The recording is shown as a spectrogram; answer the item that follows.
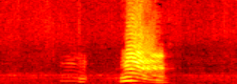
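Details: Red deer calf calling its playmate: a faint short bleat, then a loud nasal bleat lasting about a third of a second that falls in pitch, rich in harmonics, over quiet background hiss.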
